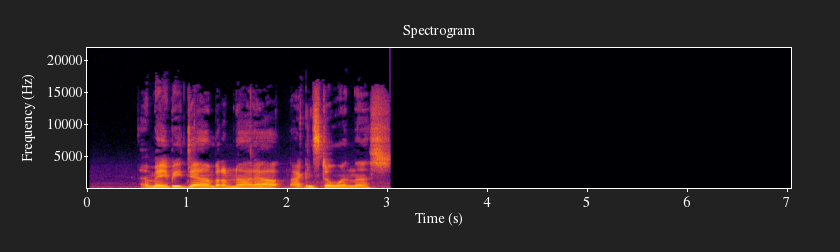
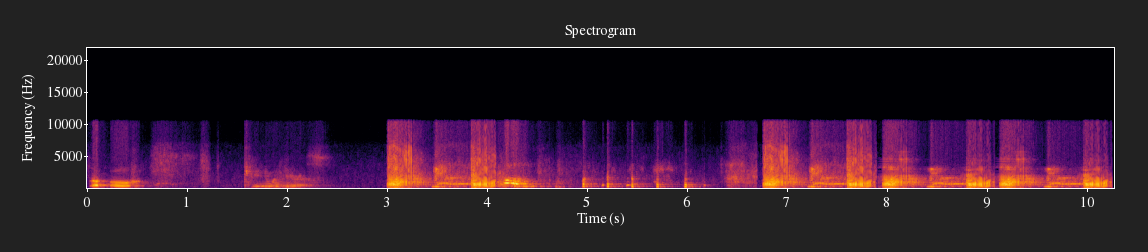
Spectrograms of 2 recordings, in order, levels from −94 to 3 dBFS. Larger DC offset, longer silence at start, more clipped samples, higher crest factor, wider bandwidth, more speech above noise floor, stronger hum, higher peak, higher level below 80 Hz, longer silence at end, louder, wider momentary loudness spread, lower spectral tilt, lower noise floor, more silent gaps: neither; first, 0.55 s vs 0 s; neither; about the same, 22 dB vs 20 dB; first, 17 kHz vs 11 kHz; second, 35 dB vs 43 dB; neither; about the same, 0 dBFS vs 0 dBFS; second, -76 dBFS vs -50 dBFS; first, 4 s vs 0 s; about the same, -17 LUFS vs -19 LUFS; second, 7 LU vs 19 LU; about the same, -4.5 dB/octave vs -3.5 dB/octave; second, -52 dBFS vs -62 dBFS; neither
